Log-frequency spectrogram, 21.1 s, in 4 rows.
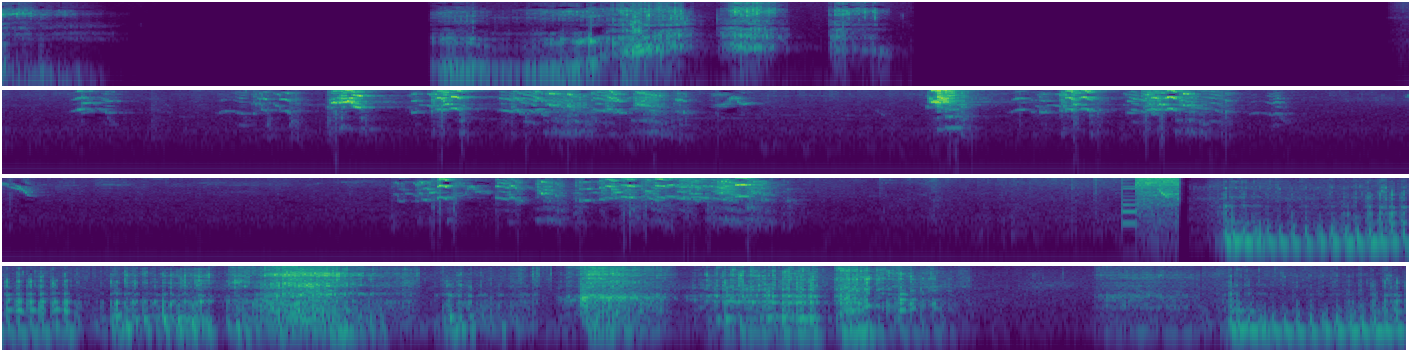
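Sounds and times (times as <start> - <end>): macaw squawking: 5.5 - 8.1, 8.7 - 10.7, 12.0 - 13.6.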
